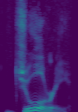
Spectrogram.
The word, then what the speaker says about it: jewelry: Word number 2 from our quiz, jewelry. Jewelry. Normal speed, jewelry. Repeat after me. Whoa, it's only 2 syllables, not 3? Jewelry. That feels so different to say. It does, but it's correct.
